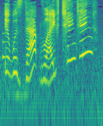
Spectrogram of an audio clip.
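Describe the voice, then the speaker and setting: A woman voicing a tiny, childlike, excitable fairy companion in a video game, with a squeaky voice. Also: unhurried, loud music behind the voice, full character voice. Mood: surprised. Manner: childlike, speaks of herself in third person.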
